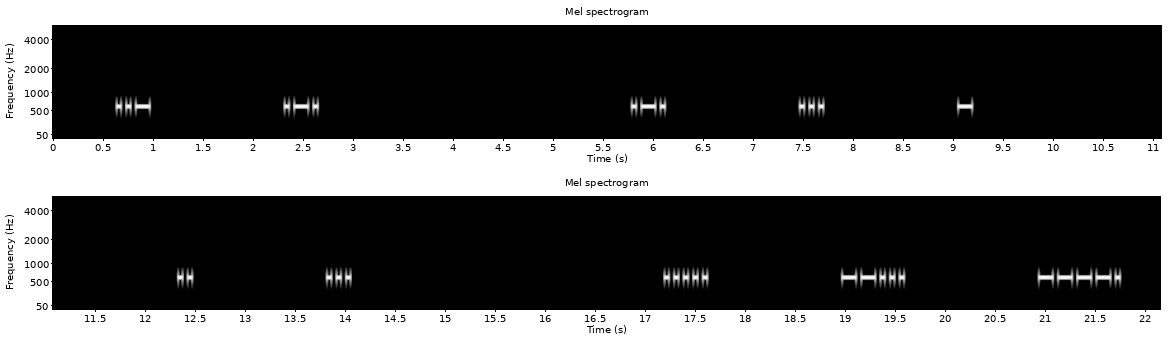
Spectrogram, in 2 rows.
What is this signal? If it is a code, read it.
Morse code, heard as a keyed tone, about 25 wpm, spaced as for 6 wpm, 600 Hz. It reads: UR RST IS 579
